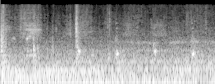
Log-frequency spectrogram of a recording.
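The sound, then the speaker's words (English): Low, steady rumble of a car driving along a secluded one-lane gravel road, with a few faint ticks and rattles over the drone. “It's secluded out here as we drive along the one-lane gravel road that leads to a dead end and the Houck farm.”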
